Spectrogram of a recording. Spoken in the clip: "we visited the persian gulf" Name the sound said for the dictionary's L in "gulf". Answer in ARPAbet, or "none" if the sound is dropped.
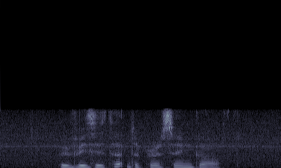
none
